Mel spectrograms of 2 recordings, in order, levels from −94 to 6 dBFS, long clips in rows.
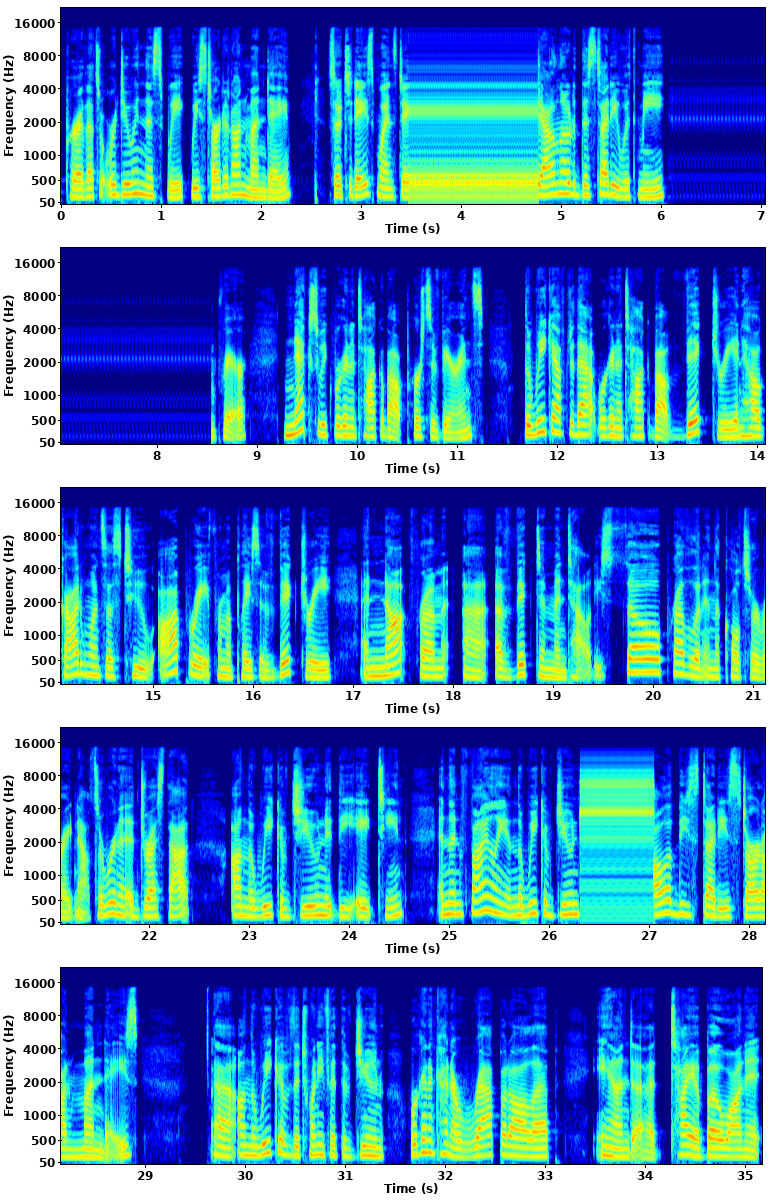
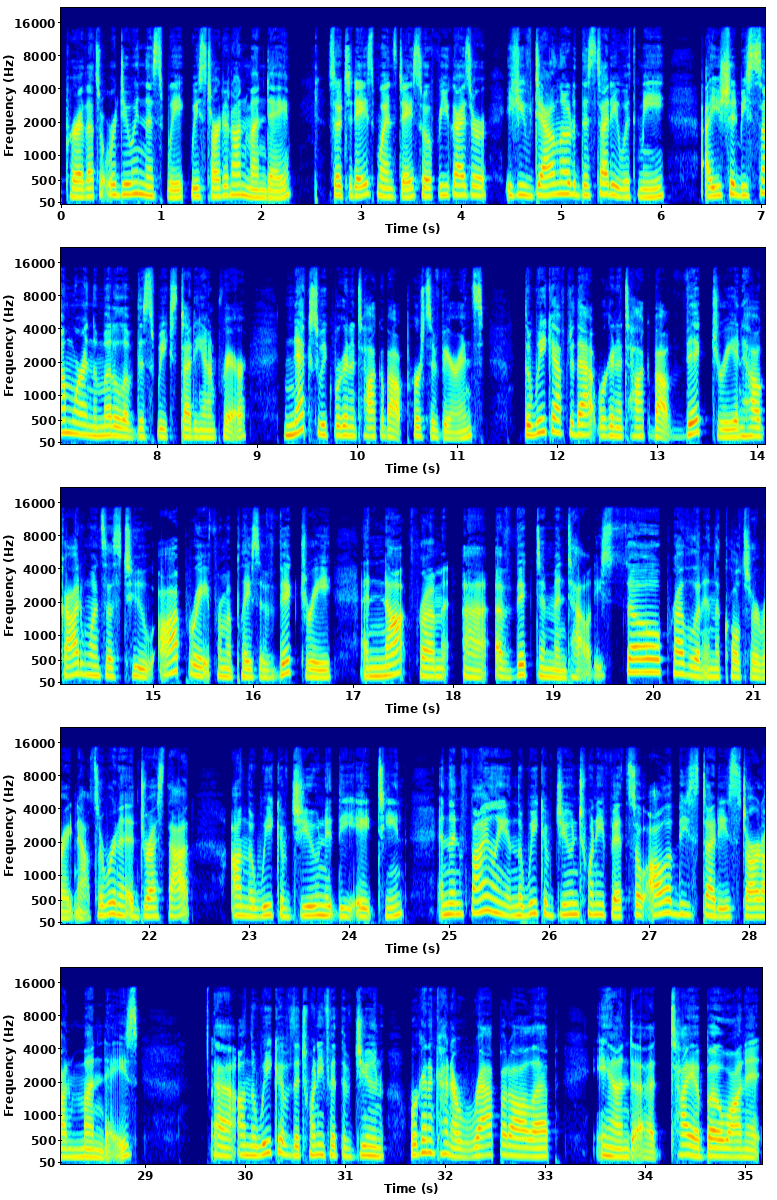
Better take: second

